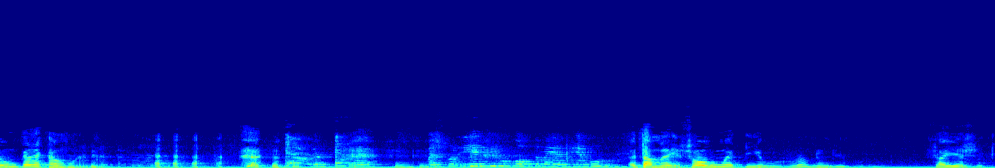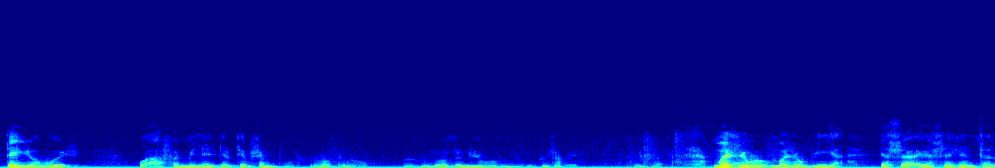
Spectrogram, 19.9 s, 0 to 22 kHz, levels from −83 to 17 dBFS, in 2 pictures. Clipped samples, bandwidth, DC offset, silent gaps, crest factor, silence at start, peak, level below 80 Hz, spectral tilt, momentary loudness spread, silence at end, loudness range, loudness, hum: under 0.1%; 6 kHz; under 0.1%; none; 22 dB; 0 s; -10 dBFS; -46 dBFS; -10 dB/octave; 19 LU; 0 s; 9 LU; -33 LUFS; 50 Hz at -45 dBFS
